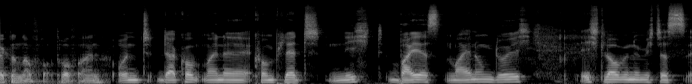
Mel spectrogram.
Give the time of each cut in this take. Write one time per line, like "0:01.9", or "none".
0:01.1
0:02.5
